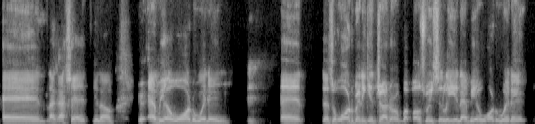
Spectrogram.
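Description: A man's voice: medium pitch, flat delivery, normal speed, darkish tone, rough recording. A man born in Brooklyn and raised in Orlando, hosting a podcast interview, earnest and affirming, with frequent fillers. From born in Brooklyn, New York, raised in Orlando. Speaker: podcast host. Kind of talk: conversational interview.

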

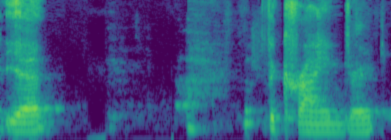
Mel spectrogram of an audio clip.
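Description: A man's voice: medium pitch, very slow, darkish tone. A young man hosting a podcast, chatting casually and laughing often, with lots of fillers as he trails off. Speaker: podcast host. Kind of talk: casual chat.

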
